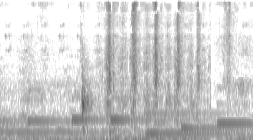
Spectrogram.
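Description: A knife chopping capsicum (bell pepper) on a board, a few irregular light cuts and taps close by, quiet and without speech.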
